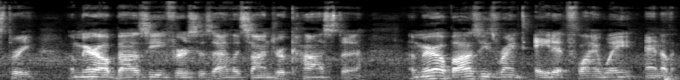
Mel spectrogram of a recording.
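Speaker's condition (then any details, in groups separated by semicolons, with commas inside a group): No condition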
